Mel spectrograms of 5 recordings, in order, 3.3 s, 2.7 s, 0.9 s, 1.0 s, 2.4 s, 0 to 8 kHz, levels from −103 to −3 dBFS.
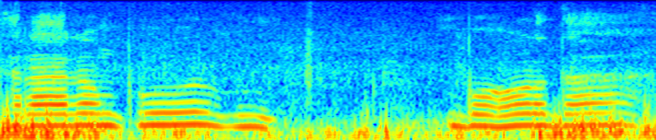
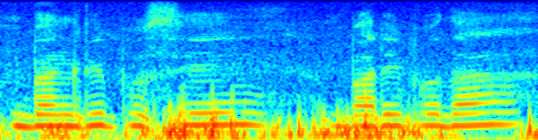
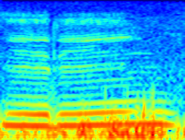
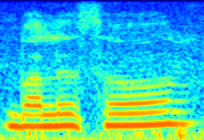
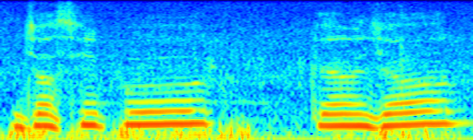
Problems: constant background noise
